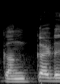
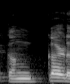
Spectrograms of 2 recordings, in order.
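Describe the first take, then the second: First: The final consonant is a plain retroflex stop. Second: The final consonant is a quick retroflex flap. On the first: The speaker calls it wrong. "इसको हम कंकड़ नहीं बोल सकते" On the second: The speaker calls it right. "कंकड़ बोलेंगे"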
